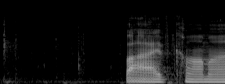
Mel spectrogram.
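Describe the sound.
Typing on a computer keyboard: several soft, quick keystroke clicks come first, then a person speaks loudly over the rest.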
